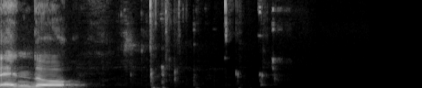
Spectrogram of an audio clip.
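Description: Keys clack on a keyboard.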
